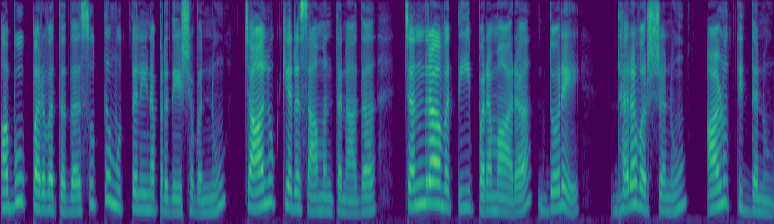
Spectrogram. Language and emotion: Kannada, neutral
